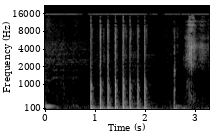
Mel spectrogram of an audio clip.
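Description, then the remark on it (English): A quick, even run of about eight firm, loud knocks on a door in Las Vegas, followed by a short pause and one final knock, with no voices. “By the way, this is the best sound ever in Las Vegas.”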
